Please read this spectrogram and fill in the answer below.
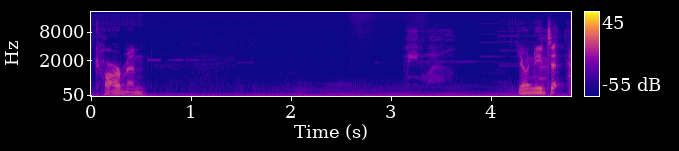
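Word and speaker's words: Kármán: off that that's pronounced Carmen.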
